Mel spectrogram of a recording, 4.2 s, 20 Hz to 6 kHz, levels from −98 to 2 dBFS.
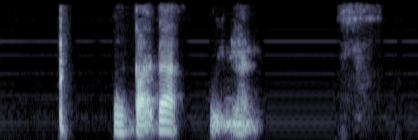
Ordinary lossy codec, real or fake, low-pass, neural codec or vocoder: MP3, 48 kbps; fake; 5.4 kHz; vocoder, 22.05 kHz, 80 mel bands, HiFi-GAN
